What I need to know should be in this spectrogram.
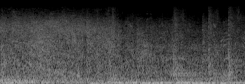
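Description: An explosion booms and roars.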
